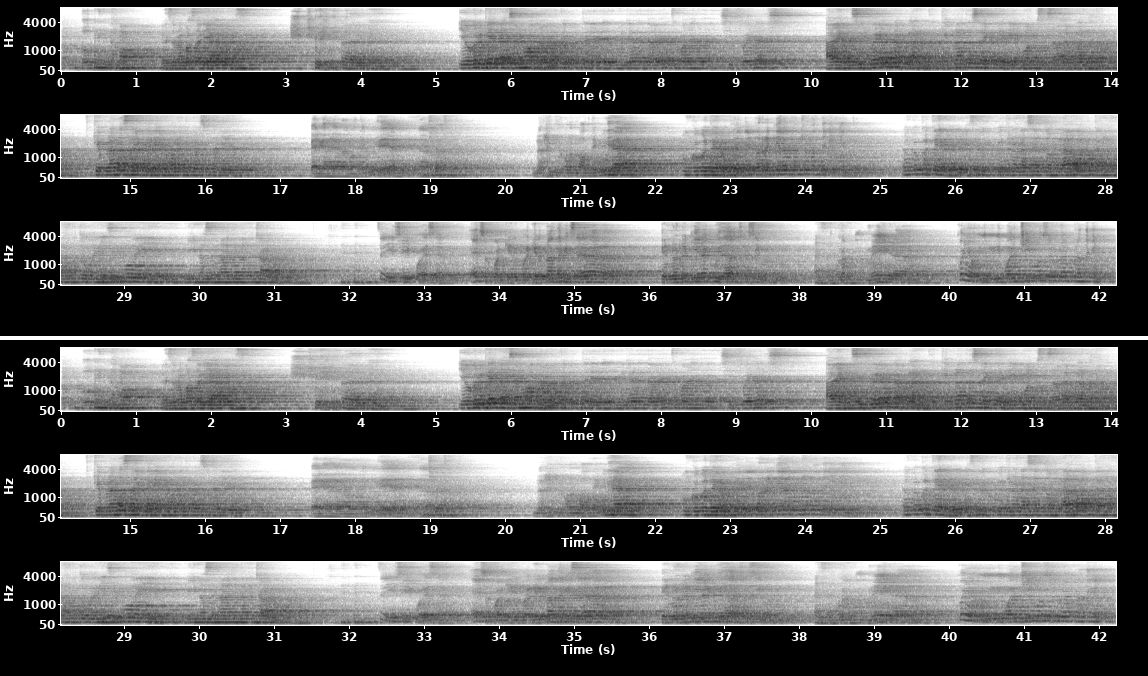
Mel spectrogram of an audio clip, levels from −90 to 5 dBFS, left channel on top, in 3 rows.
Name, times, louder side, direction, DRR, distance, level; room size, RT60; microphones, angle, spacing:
voice 1, 0.2-1.0 1.3-2.4 3.7-4.4 5.3-9.6 10.2-14.0 14.5-16.5 18.9-19.2 21.3-21.6 22.3-23.0 25.3-29.5 29.8-31.1 31.9-32.2 38.2-38.5, equal, 5° left, -5 dB, 0.9 m, -18 dB
voice 2, 3.1-3.9 17.4-19.3 20.4-21.8 22.7-24.8 32.4-35.6 36.2-37.7 38.5-39.7 40.1-42.0, left 1 dB, 60° left, -1 dB, 0.8 m, -23 dB
8.9 x 4.8 x 3.2 m, 2.9 s
head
